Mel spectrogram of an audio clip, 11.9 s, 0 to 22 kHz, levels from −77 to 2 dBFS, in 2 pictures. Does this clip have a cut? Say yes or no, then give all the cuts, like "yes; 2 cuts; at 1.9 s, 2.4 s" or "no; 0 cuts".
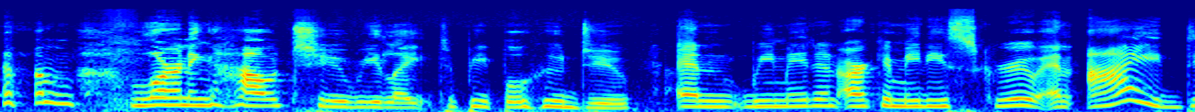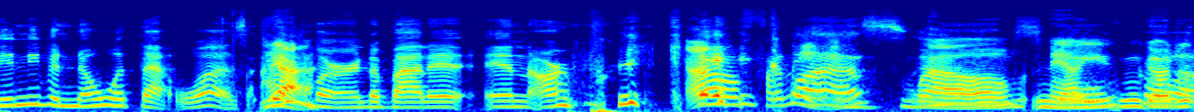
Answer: yes; 1 cut; at 3.3 s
